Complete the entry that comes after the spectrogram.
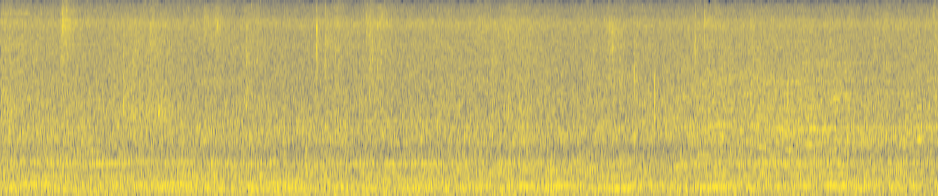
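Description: Steady low rumble of a train standing at the station with its engine running, a few wavering low tones in it.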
